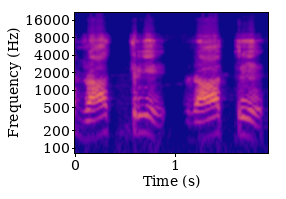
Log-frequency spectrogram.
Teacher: त्रकार जो है वो आधा है, मतलब वहां त भी आधा है, रेप भी आधा है, तो दोनों को जल्दी ही बोलेंगे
